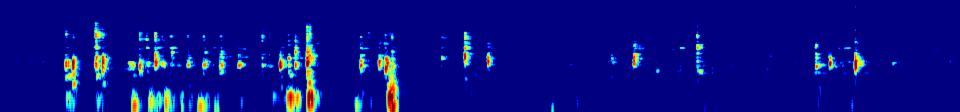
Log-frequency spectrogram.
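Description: Game sound effects click and clatter in short bursts.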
